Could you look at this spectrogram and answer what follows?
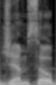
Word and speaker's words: Djem So: else into the classic discipline not only did Jim so bring a new way to implement the fifth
